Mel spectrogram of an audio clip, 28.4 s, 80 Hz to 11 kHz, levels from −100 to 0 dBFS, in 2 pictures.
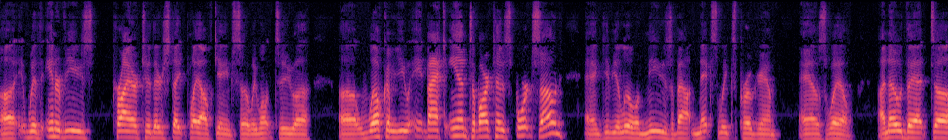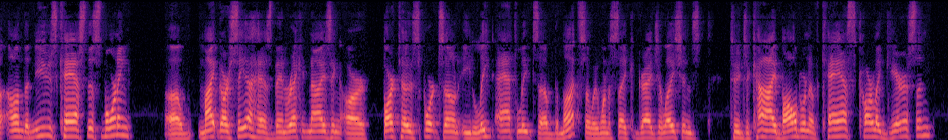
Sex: male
